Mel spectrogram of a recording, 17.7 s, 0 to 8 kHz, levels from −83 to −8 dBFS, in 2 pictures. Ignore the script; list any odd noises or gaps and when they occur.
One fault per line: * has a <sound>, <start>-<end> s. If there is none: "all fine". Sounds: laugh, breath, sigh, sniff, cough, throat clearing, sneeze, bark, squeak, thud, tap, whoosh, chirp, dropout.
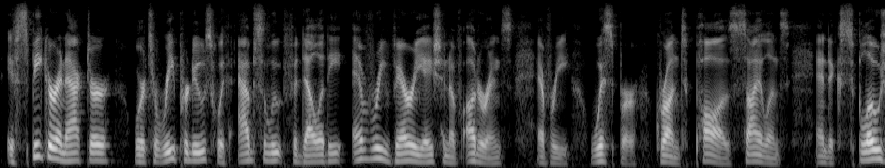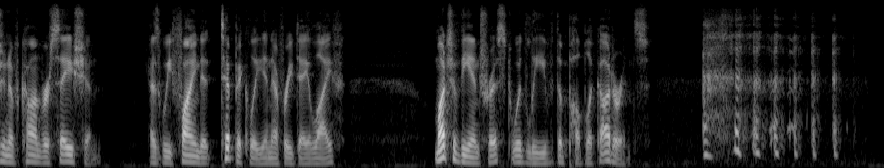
* has a laugh, 15.9-17.4 s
